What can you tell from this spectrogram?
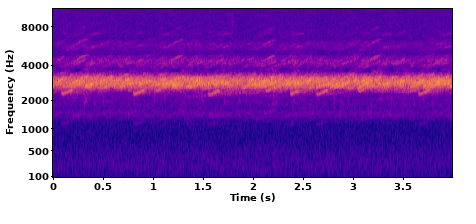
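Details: Chorus of spring peepers from North Carolina, a continuous shrill wall of high peeps blending together, individual rising slurs flickering through the constant ringing; nothing else clearly heard.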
